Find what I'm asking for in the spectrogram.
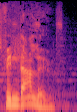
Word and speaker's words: vindaloo: it's not Vindaloo, it's Vindaloo. – Okay. – The emphasis is on the da.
